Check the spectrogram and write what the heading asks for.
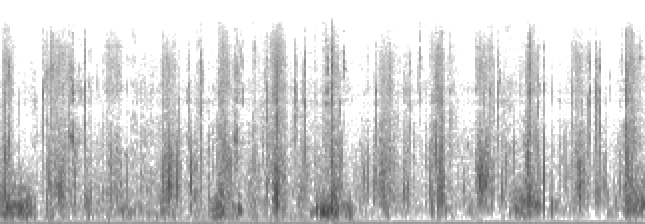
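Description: Footsteps crunching on packed snow, people in ski boots walking uphill at about two steps a second.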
